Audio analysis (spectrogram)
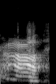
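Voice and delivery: loud, high mock "ah"; imitated cry of reaction. Retelling him hearing his dad's voice, mock cry. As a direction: burst out with an acted cry.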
